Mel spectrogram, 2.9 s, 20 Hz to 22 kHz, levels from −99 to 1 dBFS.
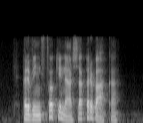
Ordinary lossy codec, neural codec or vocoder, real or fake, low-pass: none; codec, 16 kHz, 0.8 kbps, ZipCodec; fake; 7.2 kHz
